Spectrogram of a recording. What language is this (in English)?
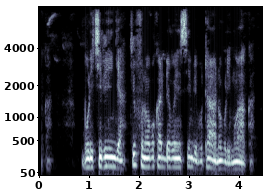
Ganda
